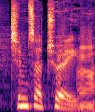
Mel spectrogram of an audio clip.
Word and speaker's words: Tsim Sha Tsui: And thousands of protesters were out in the harbourfront district of, help me out with my pronunciation here, Tsim Sha Tsui. Tsim Sha Tsui.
